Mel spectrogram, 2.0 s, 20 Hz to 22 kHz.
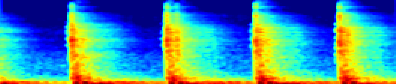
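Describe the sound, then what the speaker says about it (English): A hammer knocking on a jammed front suspension part of a Peugeot 106, four sharp metallic thuds at an even rhythm about half a second apart, close and loud. "You have to carefully get your hammer and knock it up"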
